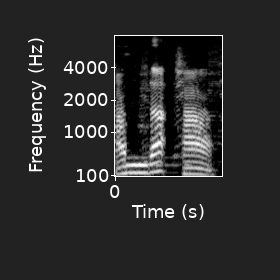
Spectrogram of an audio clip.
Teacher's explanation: কণ্ঠনালীর শুরু থেকে উচ্চারিত হয় হামজা হা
